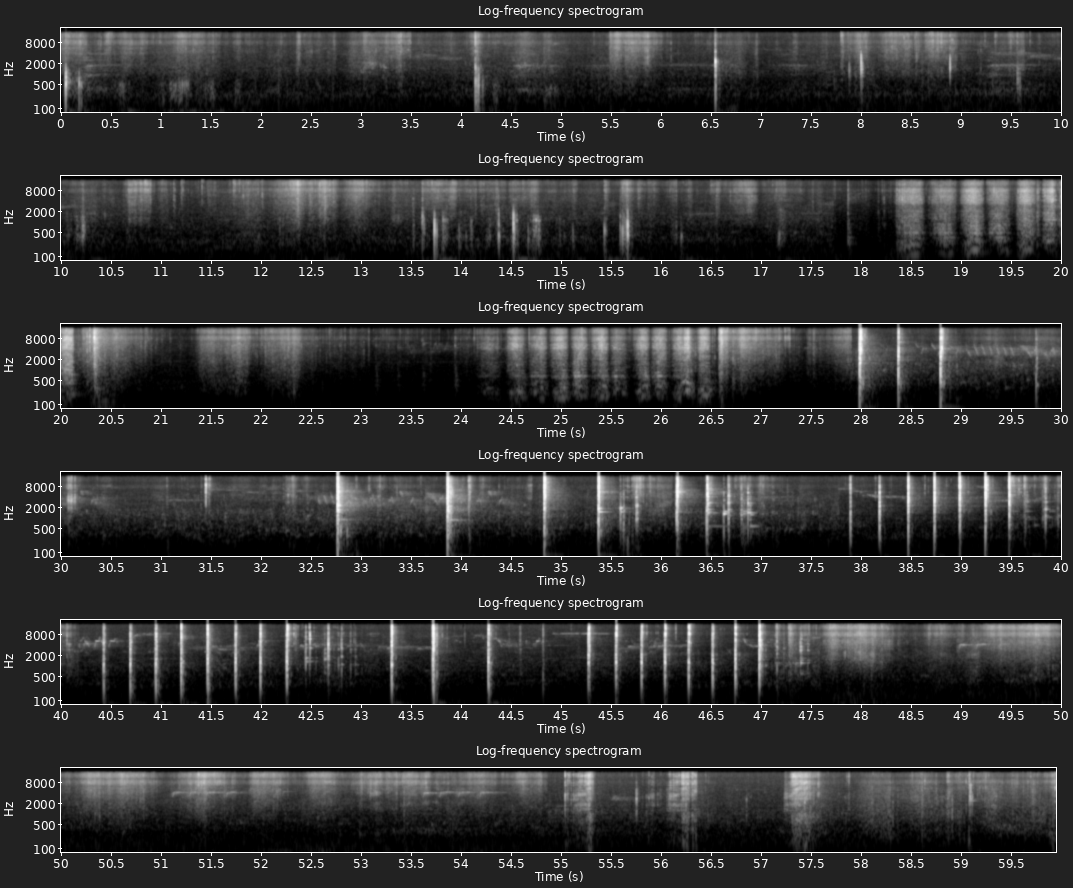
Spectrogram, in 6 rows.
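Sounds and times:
wood knocking and cracking: 0.0 - 0.4, 4.1 - 4.5, 13.5 - 15.8, 27.9 - 29.0, 32.7 - 33.2, 33.8 - 34.2, 34.8 - 37.0, 37.9 - 44.6, 45.3 - 47.6
saw rasping strokes: 18.3 - 20.4, 24.2 - 26.8.

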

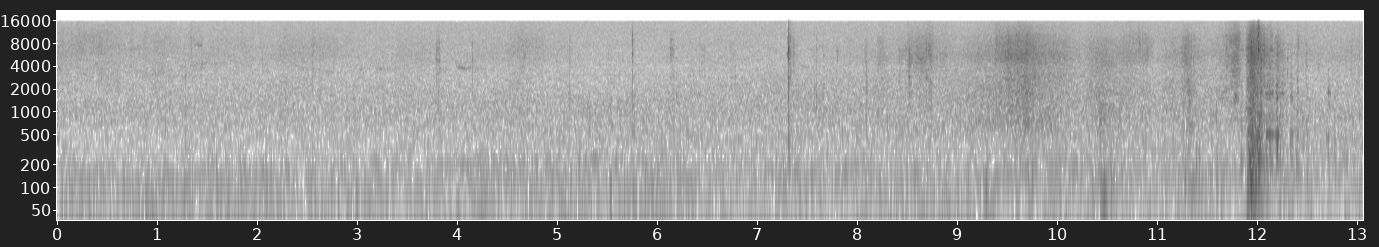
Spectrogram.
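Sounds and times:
straps and fabric rustling: 8.0 - 13.0
backpack thudding on grass: 11.6 - 12.6.

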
